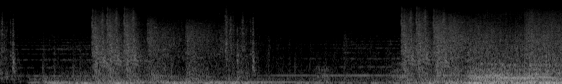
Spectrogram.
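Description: A crossbow fires repeatedly in Elden Ring, a crossbow build in use, sharp quick twangs and impacts rattling in dense bursts, loud and close, with no talking.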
